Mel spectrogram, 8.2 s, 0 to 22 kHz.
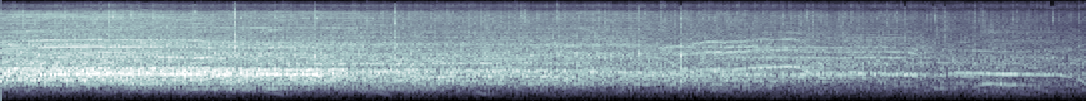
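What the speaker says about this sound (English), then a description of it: "Let's give the class of 2014 a big round of applause" A large crowd cheers and applauds the graduating class of 2014 at a high school commencement, a broad wash of clapping, whoops and shouts that swells early and slowly fades over several seconds.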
